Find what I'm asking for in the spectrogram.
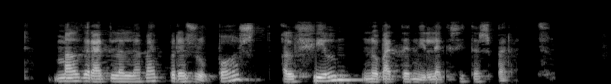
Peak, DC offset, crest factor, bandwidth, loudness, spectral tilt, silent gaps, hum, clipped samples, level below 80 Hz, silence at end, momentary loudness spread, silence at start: -4 dBFS; under 0.1%; 18 dB; 7.8 kHz; -21 LUFS; -5 dB/octave; 0.35-0.48 s, 2.72-2.80 s, 5.21-5.37 s; none; under 0.1%; -58 dBFS; 0.65 s; 14 LU; 0.25 s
